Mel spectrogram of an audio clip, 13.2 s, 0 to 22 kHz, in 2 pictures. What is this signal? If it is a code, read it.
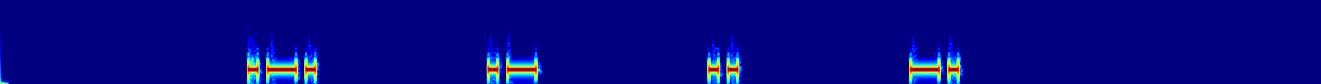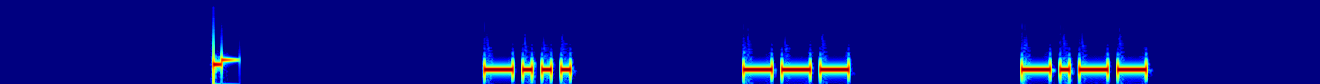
Morse code, heard as a keyed tone, about 25 wpm, spaced as for 9 wpm, 700 Hz. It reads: RAIN BOY
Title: 6x Character Spacing - Top 300 Words - 25wpm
